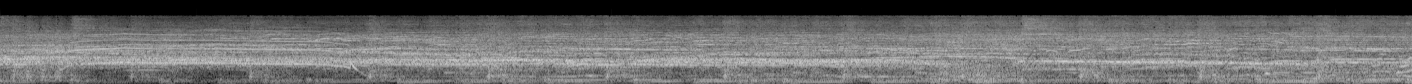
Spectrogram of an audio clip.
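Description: Live pop-rock band playing at full volume, with singing over a steady, repeating bass line and whoops and yells from the crowd, recorded from within the audience in a large hall.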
